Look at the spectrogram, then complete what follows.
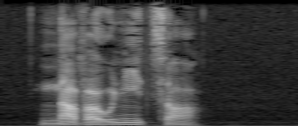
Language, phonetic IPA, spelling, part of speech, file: Polish, [ˌnavawʲˈɲit͡sa], nawałnica, noun, Pl-nawałnica.ogg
